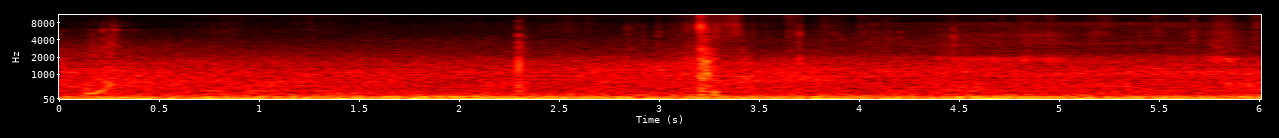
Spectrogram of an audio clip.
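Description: Steady low rumble, like wind buffeting the microphone, with two short sharp knocks about two and three seconds in.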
